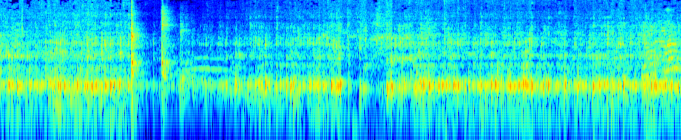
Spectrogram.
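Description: Bathroom tap running steadily into a sink, with two sharp knocks about two seconds in.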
